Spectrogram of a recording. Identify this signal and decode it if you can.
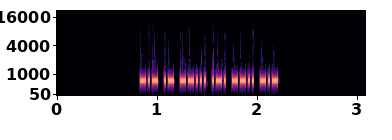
Morse code, heard as a keyed tone, about 60 wpm, 700 Hz. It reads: KA7RZK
